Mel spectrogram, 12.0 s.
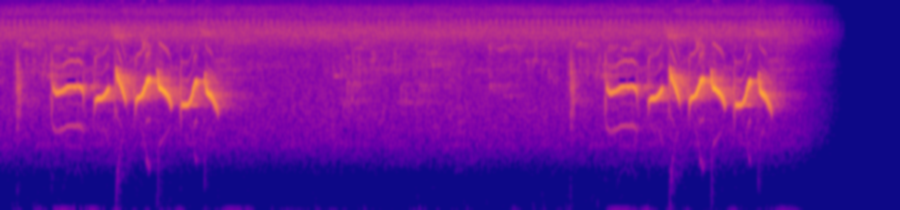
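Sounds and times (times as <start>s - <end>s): faint hiss: 0.0s - 11.3s
bird singing whistled phrases: 0.7s - 3.0s, 8.1s - 10.4s.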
